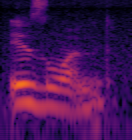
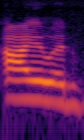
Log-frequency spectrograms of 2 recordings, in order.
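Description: First: The s in the word is pronounced. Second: The s in the word is silent. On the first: The speaker calls it wrong. "it reads it as Island" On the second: The speaker calls it right. "I say island"

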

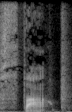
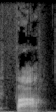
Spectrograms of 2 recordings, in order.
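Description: First: The word begins with a clear s sound. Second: The word begins with a th-like sound. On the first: The speaker calls it right. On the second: The speaker calls it wrong.

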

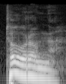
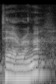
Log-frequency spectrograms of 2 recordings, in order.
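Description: First: The name is said with Māori vowels and sounds. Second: The name is said with anglicized English vowels. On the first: The speaker calls it right. "Another 10 out of 10 performance" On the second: The speaker calls it wrong. "the less PC way to pronounce the word"

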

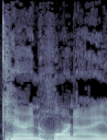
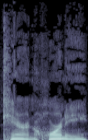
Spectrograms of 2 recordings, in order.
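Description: First: The surname has its standard pronunciation. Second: The surname has an altered pronunciation. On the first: The speaker calls it right. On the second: The speaker calls it wrong.

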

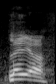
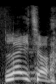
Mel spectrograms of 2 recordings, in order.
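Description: First: The t is dropped, Cockney style. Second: The t in the middle is clearly pronounced.

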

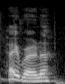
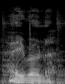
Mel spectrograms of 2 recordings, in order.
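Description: First: It is said in a normal voice. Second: It is said in a gruff voice.

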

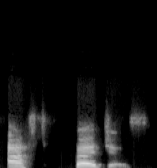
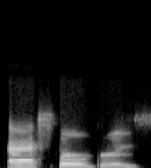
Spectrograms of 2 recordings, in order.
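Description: First: It is pronounced the English way. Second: It is pronounced the American way. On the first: "how the English pronounce it" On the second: "All of our listeners in America and North America"

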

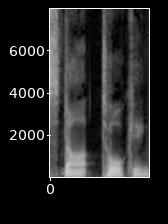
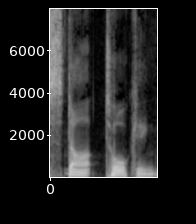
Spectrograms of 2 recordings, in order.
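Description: First: A small gap is held before talking. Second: The same.

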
